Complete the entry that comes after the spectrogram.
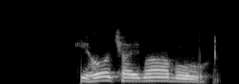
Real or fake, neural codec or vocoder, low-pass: fake; codec, 44.1 kHz, 7.8 kbps, Pupu-Codec; 5.4 kHz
